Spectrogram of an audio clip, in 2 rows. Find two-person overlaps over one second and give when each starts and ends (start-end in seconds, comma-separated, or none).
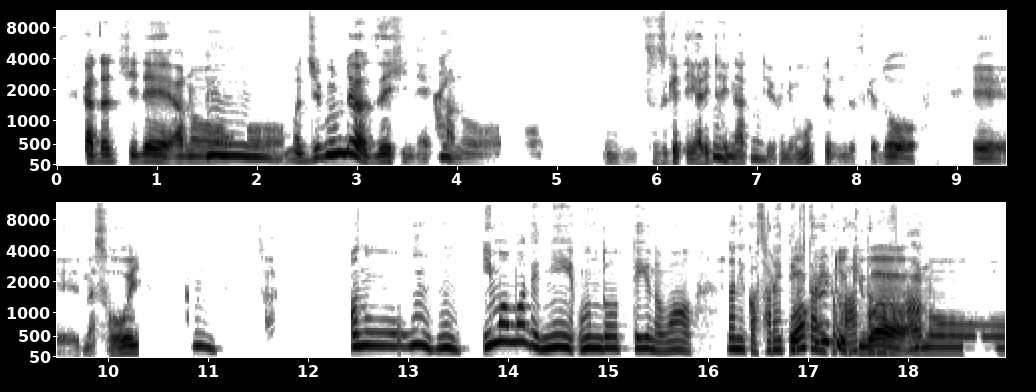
16.8-18.1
